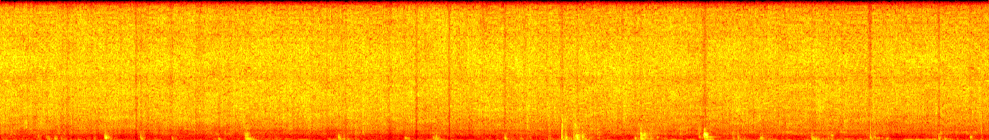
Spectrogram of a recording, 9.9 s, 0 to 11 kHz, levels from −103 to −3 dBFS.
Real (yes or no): no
